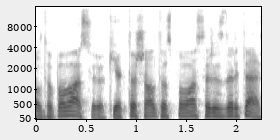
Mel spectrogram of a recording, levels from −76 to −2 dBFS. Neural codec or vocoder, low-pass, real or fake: codec, 44.1 kHz, 7.8 kbps, DAC; 14.4 kHz; fake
